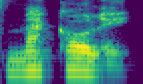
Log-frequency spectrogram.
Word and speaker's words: Makgeolli: The title of today's podcast is Investing in the Future of Makgeolli. How did I do? That's right. You did perfectly. Makgeolli, perfectly pronounced.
